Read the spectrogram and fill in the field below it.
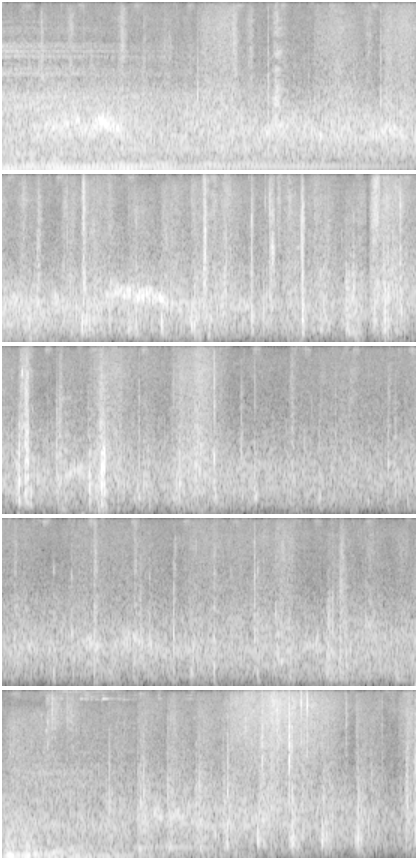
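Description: Hands and feet scrape and knock against rock and wooden rungs while climbing.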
